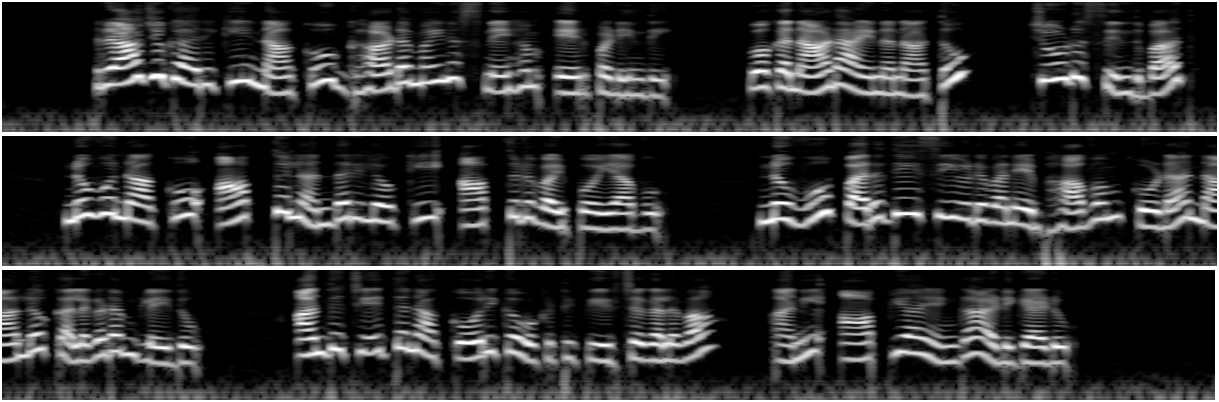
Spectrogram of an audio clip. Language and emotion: Telugu, neutral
